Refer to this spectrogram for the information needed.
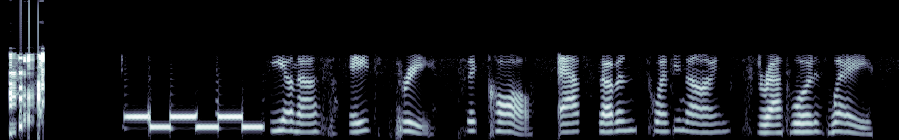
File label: EMS ALERT, p25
